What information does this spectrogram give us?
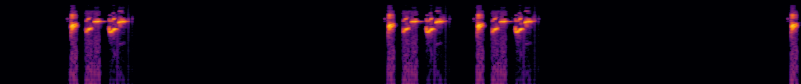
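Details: European goldfinch song used in training and to stimulate breeding birds toward mating: three short, high twittering bursts of quick chirps, the second and third close together, separated by silence.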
